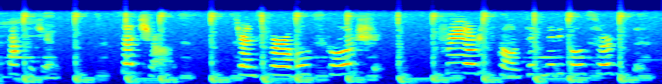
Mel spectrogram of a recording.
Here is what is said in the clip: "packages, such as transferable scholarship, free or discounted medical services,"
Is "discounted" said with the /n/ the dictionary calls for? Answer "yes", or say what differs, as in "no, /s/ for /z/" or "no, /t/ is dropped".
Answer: no, /l/ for /n/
